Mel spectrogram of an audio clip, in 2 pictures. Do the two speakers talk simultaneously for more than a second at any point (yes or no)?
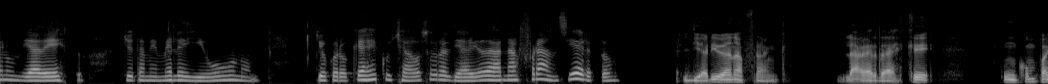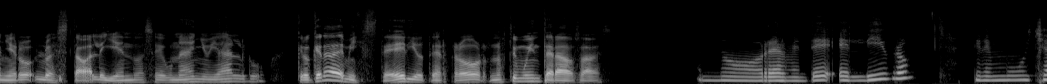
no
